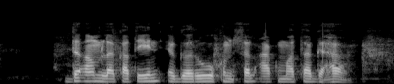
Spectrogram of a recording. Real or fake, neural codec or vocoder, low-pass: real; none; 7.2 kHz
